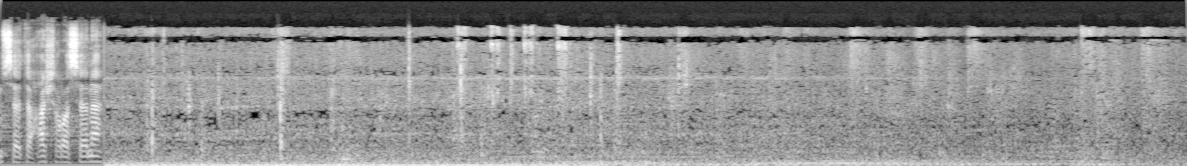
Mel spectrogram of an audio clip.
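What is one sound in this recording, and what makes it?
Footsteps shuffle on pavement outdoors.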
